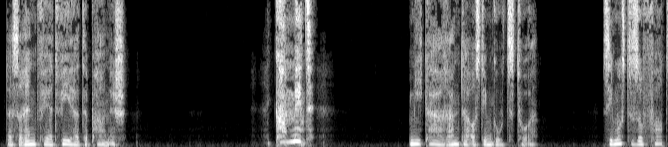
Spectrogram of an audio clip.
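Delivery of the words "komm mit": high, urgent yelled command; shouted order over a storm. A narrator's reading. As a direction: call out to be followed, high and urgent.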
